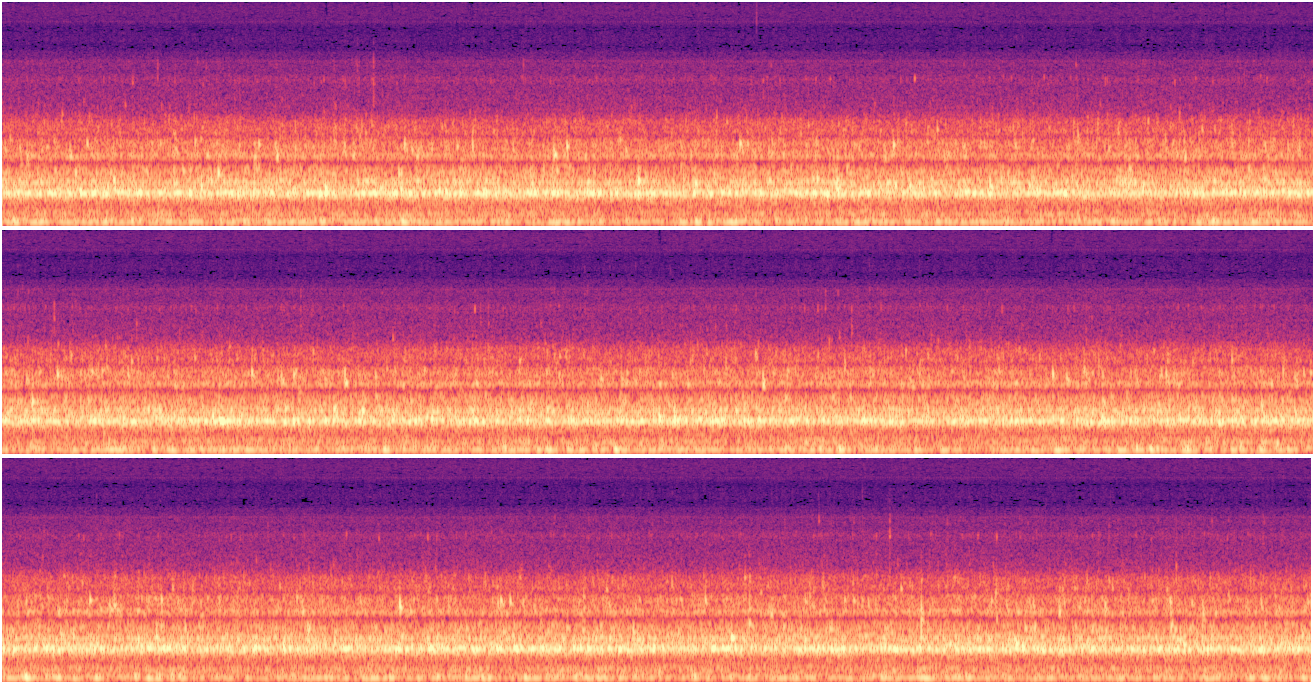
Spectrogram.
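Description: Steady, muffled rush and crackle of stream water, picked up underwater by a camera in its housing.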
